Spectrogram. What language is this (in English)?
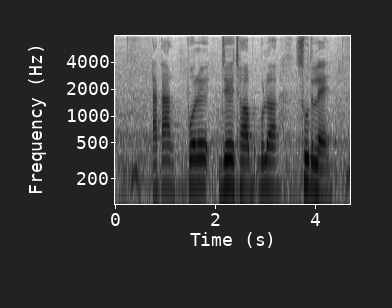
Bangla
